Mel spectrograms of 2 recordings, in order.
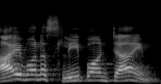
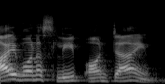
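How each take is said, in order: Both takes have the same delivery.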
